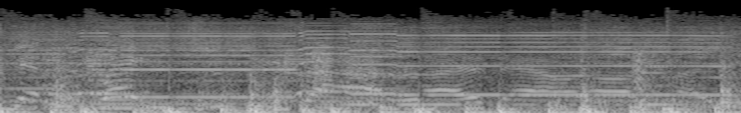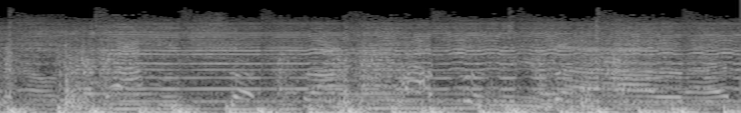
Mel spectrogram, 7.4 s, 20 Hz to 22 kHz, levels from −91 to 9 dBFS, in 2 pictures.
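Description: At 1.86 s one lost LE Audio frame, about 10 ms, is concealed by the decoder reusing the previous spectrum with random signs. The music briefly turns into a noisy smear rather than the hard click or silent gap of an unconcealed dropout.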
